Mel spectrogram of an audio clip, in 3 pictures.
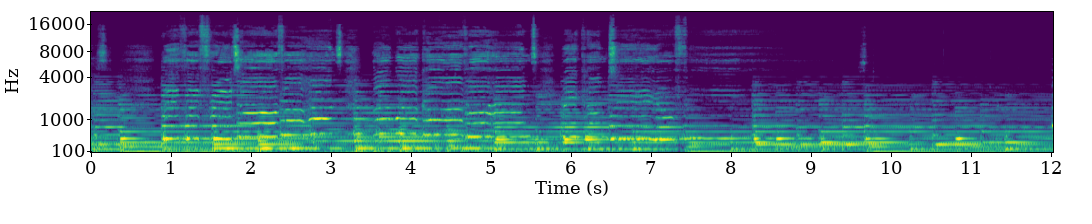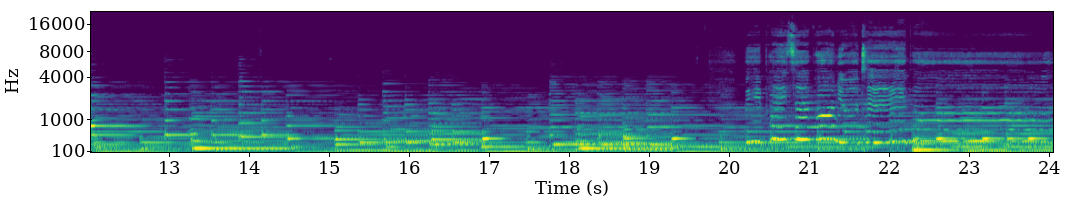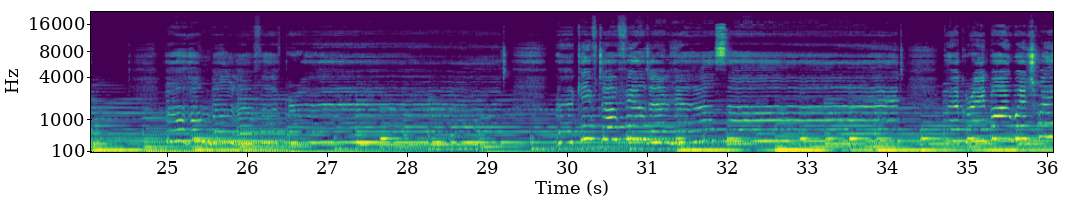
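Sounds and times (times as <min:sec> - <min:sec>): person singing: 0:00.0 - 0:10.1, 0:19.8 - 0:36.0
piano hymn accompaniment: 0:00.0 - 0:36.0.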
